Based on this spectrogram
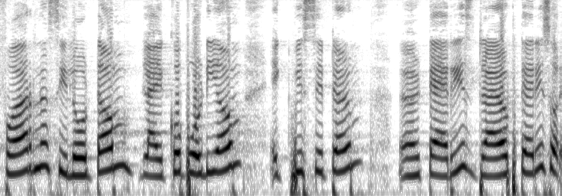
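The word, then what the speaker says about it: Psilotum: फिर क्या है टेरिडोफाइटा का पॉसिलोटम, दूसरा क्या है पॉसिलोटम। ठीक है, क्या है सिलोटम, सिलोटम बोलना चाहिए इसको अगर अपन प्रोनाउंस करें तो, सिलोटम।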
